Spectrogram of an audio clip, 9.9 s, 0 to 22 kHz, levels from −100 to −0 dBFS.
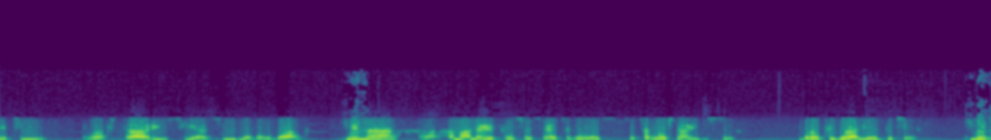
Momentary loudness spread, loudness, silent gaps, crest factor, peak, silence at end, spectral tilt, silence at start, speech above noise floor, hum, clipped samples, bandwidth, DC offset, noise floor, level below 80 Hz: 17 LU; -19 LUFS; none; 18 dB; 0 dBFS; 0 s; -9 dB/octave; 0 s; 38 dB; none; under 0.1%; 3.9 kHz; under 0.1%; -56 dBFS; -58 dBFS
